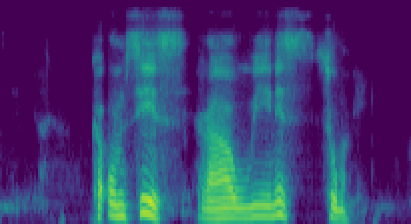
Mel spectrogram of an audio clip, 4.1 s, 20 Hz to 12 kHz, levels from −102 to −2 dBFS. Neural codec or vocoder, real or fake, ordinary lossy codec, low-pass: codec, 16 kHz, 2 kbps, X-Codec, WavLM features, trained on Multilingual LibriSpeech; fake; Opus, 32 kbps; 7.2 kHz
